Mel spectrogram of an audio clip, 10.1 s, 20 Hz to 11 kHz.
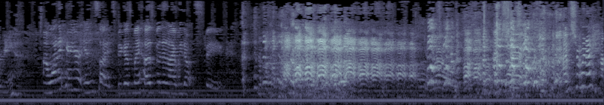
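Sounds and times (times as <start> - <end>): steady low hum: 0.0 - 10.0
audience laughing: 4.2 - 10.0.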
